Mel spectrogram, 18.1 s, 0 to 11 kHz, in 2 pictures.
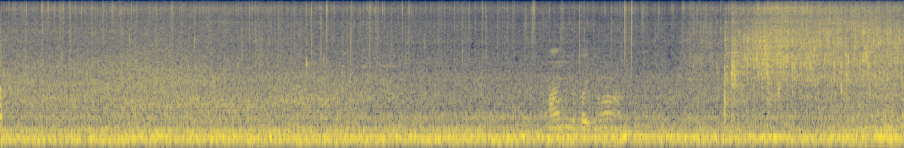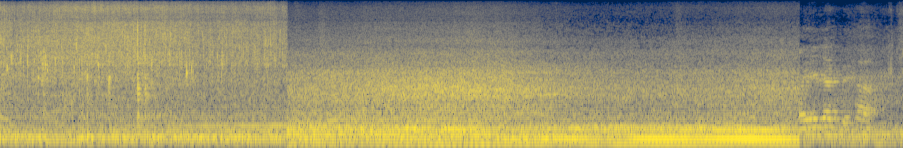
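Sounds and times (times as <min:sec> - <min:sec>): fish sizzling in hot oil: 0:00.0 - 0:11.9.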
